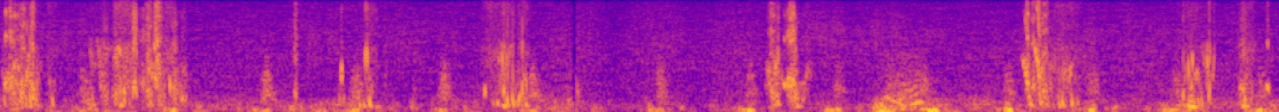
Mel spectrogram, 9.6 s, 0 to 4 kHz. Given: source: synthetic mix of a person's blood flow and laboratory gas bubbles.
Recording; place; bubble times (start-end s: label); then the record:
Doppler ultrasound of blood flow; subclavian vein
0.00-0.32 s: bubbles
0.35-0.43 s: bubbles
0.67-1.41 s: bubbles
2.20-2.24 s: bubbles
2.52-2.83 s: bubbles
3.60-3.99 s: bubbles
5.74-6.09 s: bubbles
7.63-8.12 s: bubbles
8.84-9.11 s: bubbles
9.27-9.44 s: bubbles
9.49-9.56 s: bubbles
From the record:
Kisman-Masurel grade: 232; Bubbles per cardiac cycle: several, 3 to 8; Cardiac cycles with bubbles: 50 to 99%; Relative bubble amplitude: moderate (0.250 to 0.450); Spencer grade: 3 (all of the cardiac periods contain showers or single bubble signals, but not dominating or overriding the cardiac motion signals); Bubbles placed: anywhere in the cardiac cycle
